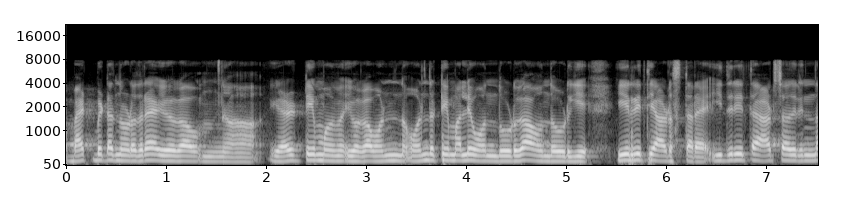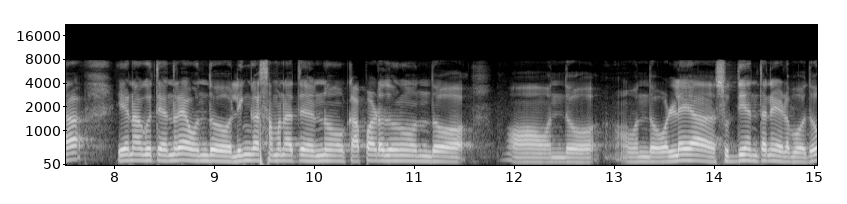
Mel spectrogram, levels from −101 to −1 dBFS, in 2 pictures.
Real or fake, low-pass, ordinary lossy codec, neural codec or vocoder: real; none; none; none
